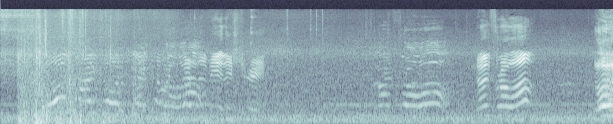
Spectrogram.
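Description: A young man talks and exclaims excitedly nearby.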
